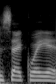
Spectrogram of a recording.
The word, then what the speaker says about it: segue: No, I meant too cool for the weird linking things you're meant to do in media to make things flow, which is spelled Segu, but not pronounced that way, fortunately. But I thought I'd use this opportunity to demonstrate what a segue is, because I've got a really good one to link these two songs.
